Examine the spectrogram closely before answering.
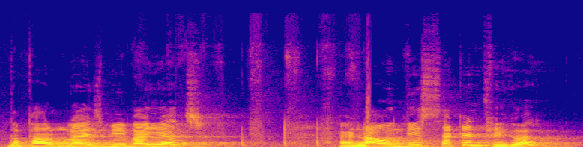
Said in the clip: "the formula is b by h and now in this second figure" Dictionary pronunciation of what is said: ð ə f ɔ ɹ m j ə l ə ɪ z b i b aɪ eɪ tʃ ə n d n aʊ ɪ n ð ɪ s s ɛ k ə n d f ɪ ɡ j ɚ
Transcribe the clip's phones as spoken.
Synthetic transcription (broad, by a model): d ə p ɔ ɹ m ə l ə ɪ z b i b aɪ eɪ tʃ ə n d n aʊ ɪ n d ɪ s s ɛ k ə n d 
